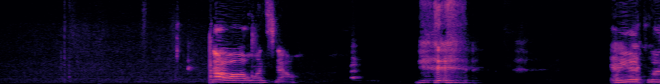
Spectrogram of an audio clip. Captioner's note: laughter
